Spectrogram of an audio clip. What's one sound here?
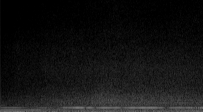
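Waves crash and foam against rocks.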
